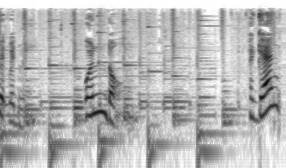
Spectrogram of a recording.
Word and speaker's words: 운동: Undong. Undong. This is pronounced as a two-syllable word. The first syllable is un, the second syllable is dong. Pronounce it with me. Undong.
